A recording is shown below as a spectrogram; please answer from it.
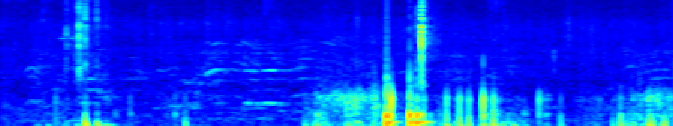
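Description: Pitch-side sound of an amateur football match: faint shouts from players, a sharp knock about half a second in, then a cluster of loud thuds and knocks from about two seconds in.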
